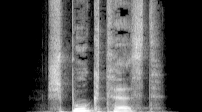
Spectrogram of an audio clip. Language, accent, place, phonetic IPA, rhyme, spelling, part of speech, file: German, Germany, Berlin, [ˈʃpuːktəst], -uːktəst, spuktest, verb, De-spuktest.ogg
- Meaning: inflection of spuken: 1. second-person singular preterite 2. second-person singular subjunctive II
